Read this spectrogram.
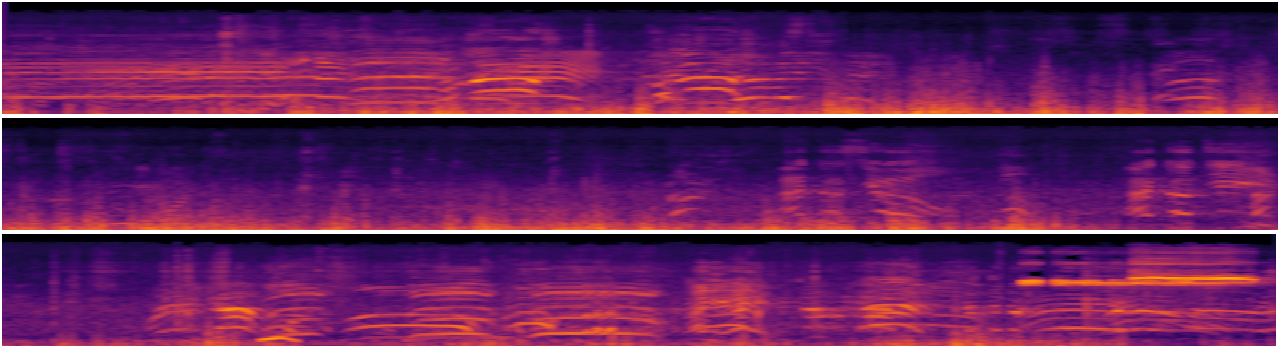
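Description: Young men shout calls across an open field.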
